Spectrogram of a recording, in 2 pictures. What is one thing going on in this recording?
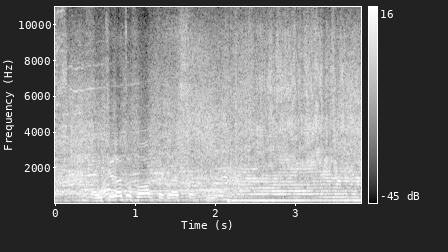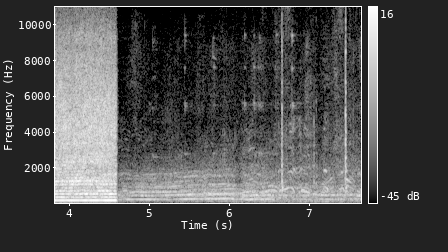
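A racing car engine roars loudly close by, then drops off sharply into the distance.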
